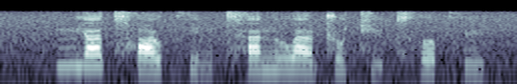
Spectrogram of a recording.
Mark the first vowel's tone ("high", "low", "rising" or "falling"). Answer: high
